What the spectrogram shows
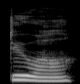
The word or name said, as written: do-all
